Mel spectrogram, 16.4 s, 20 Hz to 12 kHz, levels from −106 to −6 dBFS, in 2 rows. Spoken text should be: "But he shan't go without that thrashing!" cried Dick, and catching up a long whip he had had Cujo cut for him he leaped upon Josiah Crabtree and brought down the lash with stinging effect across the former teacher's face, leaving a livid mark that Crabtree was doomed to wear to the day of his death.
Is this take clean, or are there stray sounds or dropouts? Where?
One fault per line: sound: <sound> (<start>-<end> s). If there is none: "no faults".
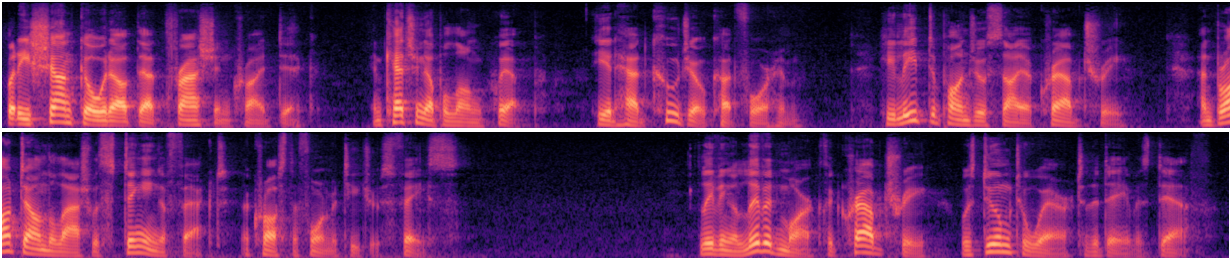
no faults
